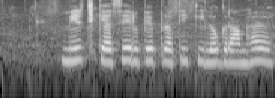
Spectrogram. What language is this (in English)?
Magahi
